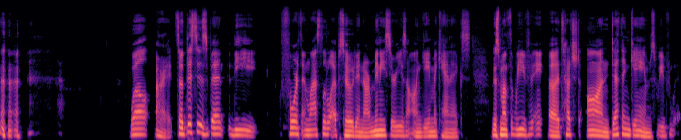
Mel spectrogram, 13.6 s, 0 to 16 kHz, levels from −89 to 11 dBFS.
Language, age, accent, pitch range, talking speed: English, 20-39, American, 110-145 Hz, 130 wpm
